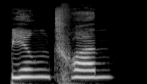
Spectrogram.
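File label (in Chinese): "冰川" Mandarin Chinese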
